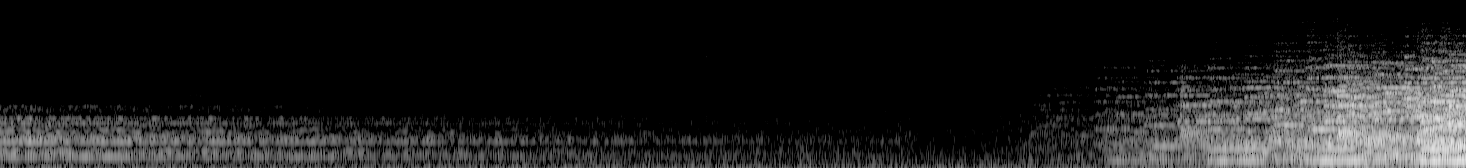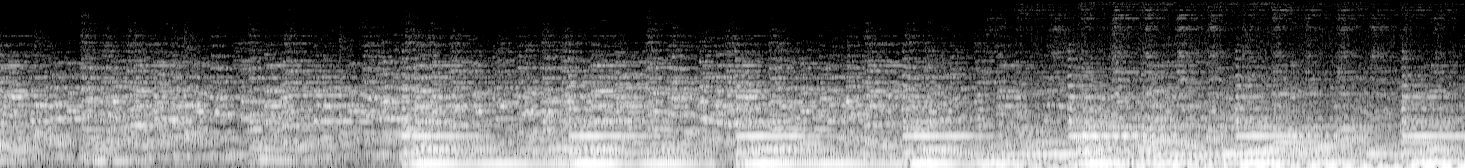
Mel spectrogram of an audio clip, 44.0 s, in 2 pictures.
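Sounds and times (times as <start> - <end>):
church bells pealing: 0.0 - 8.2, 15.5 - 43.9
deep steady humming tone: 36.2 - 43.9.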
